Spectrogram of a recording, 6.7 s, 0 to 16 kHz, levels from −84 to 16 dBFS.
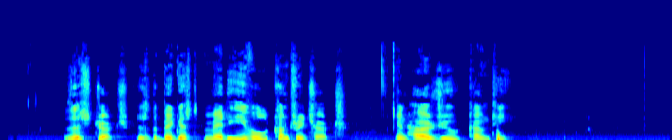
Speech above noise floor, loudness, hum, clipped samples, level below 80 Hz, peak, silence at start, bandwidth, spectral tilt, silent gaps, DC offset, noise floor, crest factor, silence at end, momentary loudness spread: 46 dB; -25 LUFS; none; under 0.1%; -70 dBFS; -6 dBFS; 0.65 s; 11 kHz; -5.5 dB/octave; none; under 0.1%; -70 dBFS; 22 dB; 1.65 s; 12 LU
